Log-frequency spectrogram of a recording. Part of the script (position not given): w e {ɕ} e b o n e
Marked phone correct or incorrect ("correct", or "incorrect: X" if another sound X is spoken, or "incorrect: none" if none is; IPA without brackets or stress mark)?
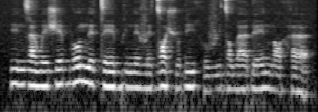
incorrect: ʃ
